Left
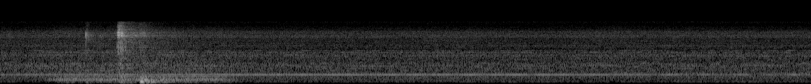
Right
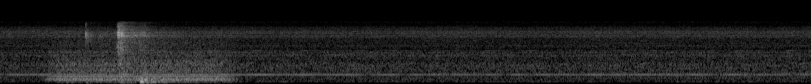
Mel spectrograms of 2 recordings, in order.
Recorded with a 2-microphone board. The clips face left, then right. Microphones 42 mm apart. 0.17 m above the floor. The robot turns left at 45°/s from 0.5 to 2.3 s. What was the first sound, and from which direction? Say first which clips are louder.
Tearing paper: even; 20° left (ahead or behind).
